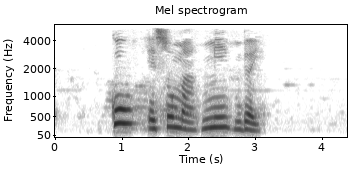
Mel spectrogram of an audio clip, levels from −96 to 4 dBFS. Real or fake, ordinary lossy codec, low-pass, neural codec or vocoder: real; MP3, 32 kbps; 5.4 kHz; none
